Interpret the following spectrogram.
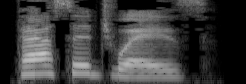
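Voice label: "passageways", British English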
